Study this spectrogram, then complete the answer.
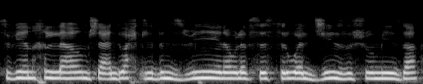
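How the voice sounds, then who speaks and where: A woman with a Moroccan accent narrating a first-person romance story in a brisk, chatty way. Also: sits high, flat delivery, mellow. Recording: dull lo-fi recording.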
